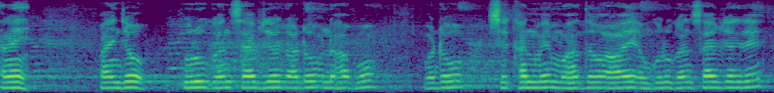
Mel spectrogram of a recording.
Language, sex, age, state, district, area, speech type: Sindhi, male, 30-45, Gujarat, Junagadh, urban, spontaneous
